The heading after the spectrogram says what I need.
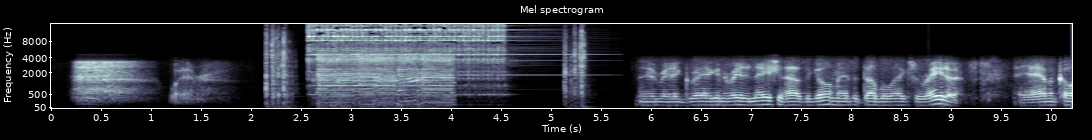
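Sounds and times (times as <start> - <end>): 
telephone ringing: 2.2 - 5.7
speech: 6.0 - 10.2.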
